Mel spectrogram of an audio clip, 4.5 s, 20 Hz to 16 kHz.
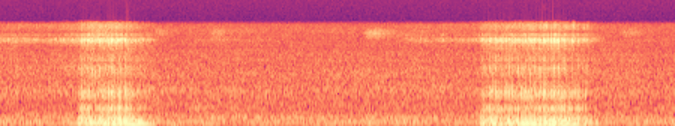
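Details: Sleeping cat snoring: two loud, rough snores about three seconds apart over a steady background hiss, roughly 20 breaths a minute.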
